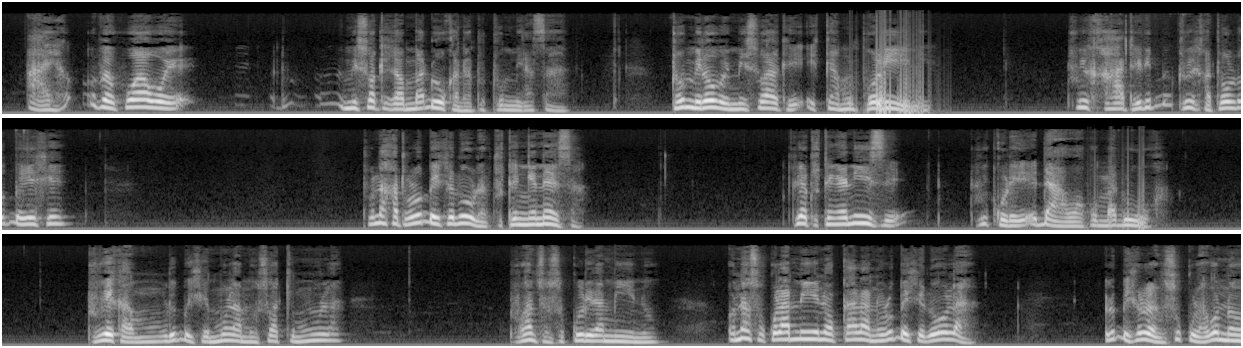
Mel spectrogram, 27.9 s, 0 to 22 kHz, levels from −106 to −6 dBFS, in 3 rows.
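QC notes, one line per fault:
Throughout: mains hum. Power-line interference, likely from a ground loop or nearby transformer, is coupling into the signal path and adds a steady 50 Hz tone with low harmonics under the speech, sitting about 30 dB below it.
6.32–7.12 s and 17.44–17.86 s: processor overload crackle. The processor repeatedly failed to finish its small audio buffers on time, roughly 5 ms each, and each miss replayed a scrap of old audio with hard edges. Roughly 50 and 15 of these across each stretch make a gritty tearing crackle over the speech, which stops once the load passes.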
